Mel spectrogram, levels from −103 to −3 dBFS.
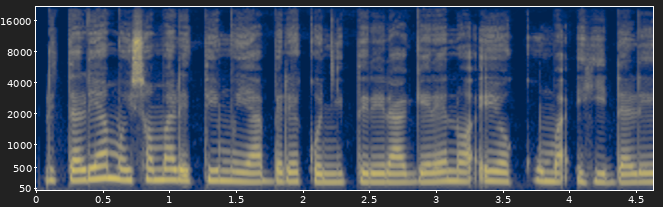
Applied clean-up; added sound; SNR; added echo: neural mask model Resemble Enhance denoiser.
